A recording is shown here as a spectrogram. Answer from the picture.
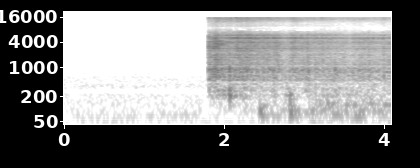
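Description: Near silence, then about two seconds in an acoustic phonograph's reproducer needle drops onto a spinning 78 rpm shellac record: a sudden steady hiss of surface noise from the lead-in groove, with a few crackles and clicks.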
